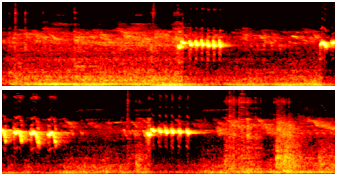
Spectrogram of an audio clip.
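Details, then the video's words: Calling female sooty-headed bulbul, used to attract males: three separate bursts of rapid, tightly spaced chattering notes, each lasting under half a second, over a faint steady hum. "Trucuk BETINA Memanggil Jantan PANGGILAN AMPUH"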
